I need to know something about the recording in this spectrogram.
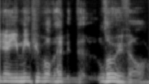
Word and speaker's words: Louisville: you meet people that Louisville right I say Louisville Kentucky no Louisville yeah you know your poser if you say that right if you're not from there because I I try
